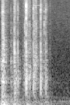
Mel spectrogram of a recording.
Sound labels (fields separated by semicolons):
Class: window; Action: opening; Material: wooden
